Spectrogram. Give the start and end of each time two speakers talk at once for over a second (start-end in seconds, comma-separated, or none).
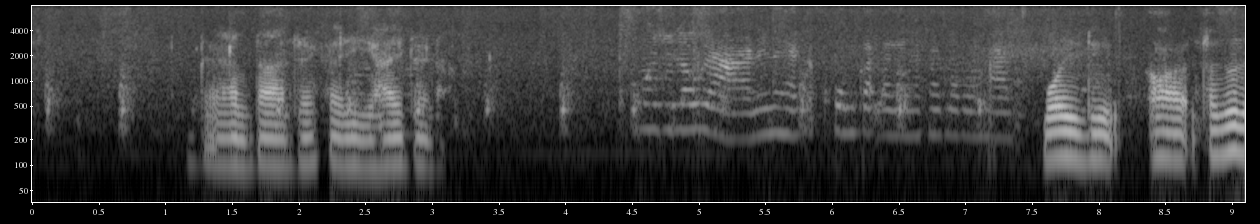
none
